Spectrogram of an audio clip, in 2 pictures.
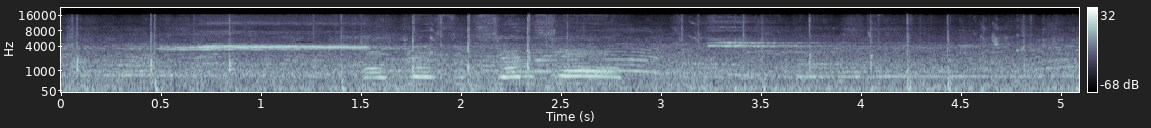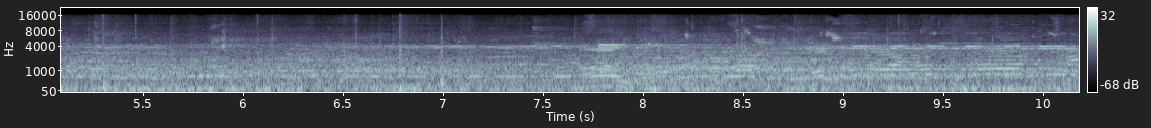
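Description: Indoor volleyball hall din: volleyballs being hit and bouncing on the courts, sneakers squeaking on the court surface in short bursts of squeaks, and short high whistle blasts, about a second in and again near three and a half seconds, over a steady babble of voices from the crowd and players.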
